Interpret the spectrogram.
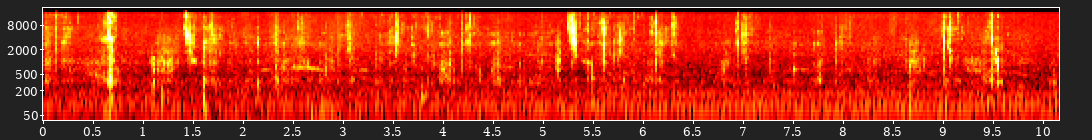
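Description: Close-up eating sounds: a person biting and chewing mouthfuls of crispy-skinned duck larb, with irregular sharp crunches and wet mouth clicks.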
